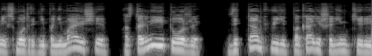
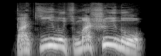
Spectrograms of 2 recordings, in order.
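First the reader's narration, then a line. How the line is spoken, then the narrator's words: Young man's roar. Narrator (Russian): зарычал парень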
